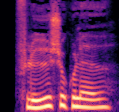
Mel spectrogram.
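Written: FLØDECHOKOLADE

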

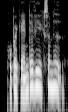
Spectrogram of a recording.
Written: propagandavirksomhed

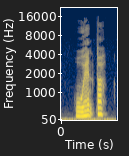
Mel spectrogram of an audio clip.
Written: rwander

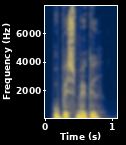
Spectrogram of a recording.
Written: ubesmykket

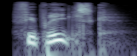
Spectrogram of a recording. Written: febrilsk

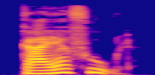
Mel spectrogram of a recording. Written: gejrfugl

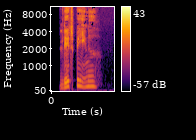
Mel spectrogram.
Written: letbenet

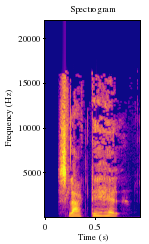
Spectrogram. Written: slagtehal

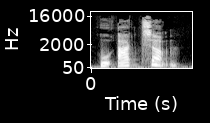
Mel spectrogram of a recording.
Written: uagtsom

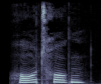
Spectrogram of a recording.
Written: hårtrukken

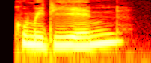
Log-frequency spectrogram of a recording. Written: komedienne

